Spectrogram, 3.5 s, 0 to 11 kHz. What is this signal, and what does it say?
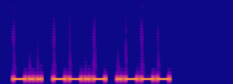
Morse code, heard as a keyed tone, about 20 wpm, 700 Hz. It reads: DQJ
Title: USA Call Sign Postfixes - 3 Letters 20wpm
